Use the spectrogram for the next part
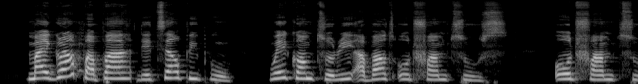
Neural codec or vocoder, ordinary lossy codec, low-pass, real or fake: none; none; none; real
